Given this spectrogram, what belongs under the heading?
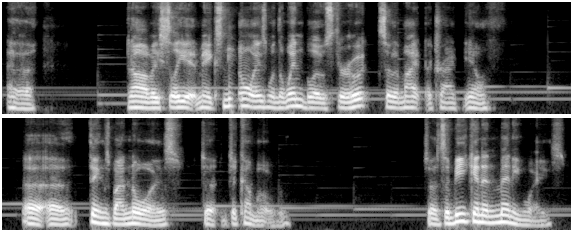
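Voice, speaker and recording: A man playing a tabletop role-playing game, describing and role-playing casually in a halting, thinking-aloud way. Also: medium pitch, warm tone, soft background music.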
